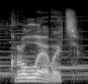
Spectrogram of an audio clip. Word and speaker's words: Кролевець: на мапах того часу місцеві мешканці вимовляють слово Кролевець на польський лад Кролевець із наголосом на другий склад для розвитку міста а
